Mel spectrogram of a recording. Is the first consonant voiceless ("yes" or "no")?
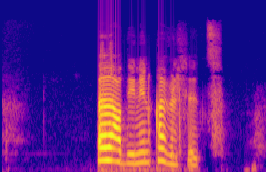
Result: no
